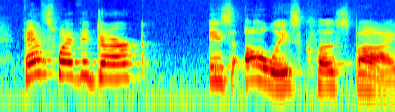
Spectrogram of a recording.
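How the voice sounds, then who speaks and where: A woman speaks in a creaky, put-on character voice. Her pitch swings very widely at a moderate pace. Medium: read story.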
